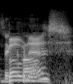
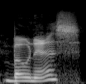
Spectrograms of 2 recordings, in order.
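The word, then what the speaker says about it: Bo'ness: They call it Bowness, but the name is actually Burrowstoonis.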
